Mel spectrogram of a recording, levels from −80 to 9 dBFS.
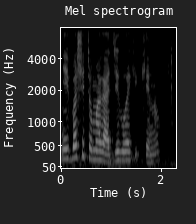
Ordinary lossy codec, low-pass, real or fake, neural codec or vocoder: none; 7.2 kHz; real; none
